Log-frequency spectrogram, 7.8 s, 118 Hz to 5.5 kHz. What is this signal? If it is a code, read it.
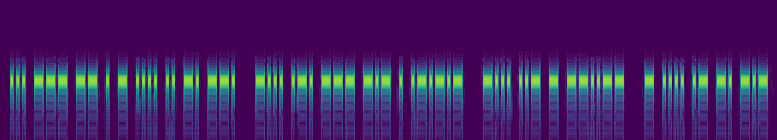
Morse code, heard as a keyed tone, about 40 wpm, 600 Hz. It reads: SOMETHING BROKE. BUT, THANK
